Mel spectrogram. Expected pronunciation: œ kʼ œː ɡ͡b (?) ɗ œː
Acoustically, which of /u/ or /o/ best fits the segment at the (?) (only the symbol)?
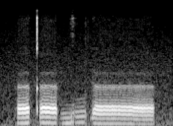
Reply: u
